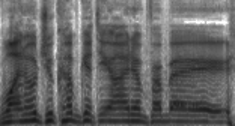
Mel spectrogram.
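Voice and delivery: mock, high, screaming, demanding yell. Retelling what a muted player screamed at him, retelling someone screaming. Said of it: "he was like screaming like".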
